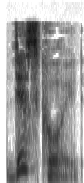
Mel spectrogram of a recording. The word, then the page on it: discoid: British English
